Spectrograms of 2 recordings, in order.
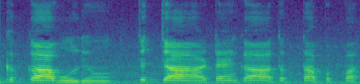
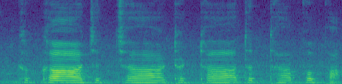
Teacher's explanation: ਮਤਲਬ ਹਵਾ ਦੀ ਵੱਧ ਵਰਤੋਂ ਹੁੰਦੀ ਹੈ ਇਹਦੇ ਵਿੱਚ, ਤਾਂ ਕਰਕੇ ਇਹਨਾਂ ਨੂੰ ਮਹਾਪ੍ਰਾਣ ਧੁਨੀਆਂ ਕਿਹਾ ਜਾਂਦਾ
